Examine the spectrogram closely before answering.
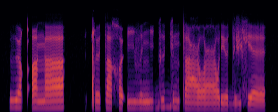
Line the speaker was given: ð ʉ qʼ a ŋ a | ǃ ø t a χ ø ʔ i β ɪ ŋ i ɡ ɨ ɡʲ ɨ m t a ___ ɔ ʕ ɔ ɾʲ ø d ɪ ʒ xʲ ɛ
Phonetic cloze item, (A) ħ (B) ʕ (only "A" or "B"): B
